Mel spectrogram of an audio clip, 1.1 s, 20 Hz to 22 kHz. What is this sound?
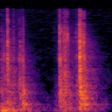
Door-Handle-Jiggle-01
The sound of a front door's handle being jiggled or shaken as if locked.
Door, Handle, Jerk, Jiggle, Knob, Shake, Wooden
